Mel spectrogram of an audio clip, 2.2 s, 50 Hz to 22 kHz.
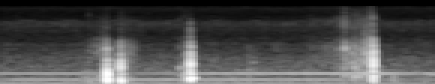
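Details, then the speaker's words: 12" Toastmaster (McGraw-Edison) metal-blade box fan, oiled, on low speed: quiet, steady low hum with a faint even blade ring and a few light clicks; running normally, and low is slower than older versions. "You can kind of hear that ringing that you hear on some metal blade box fans. But yeah, the speeds are spaced out a lot more on this one, which is nice."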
